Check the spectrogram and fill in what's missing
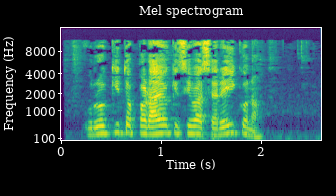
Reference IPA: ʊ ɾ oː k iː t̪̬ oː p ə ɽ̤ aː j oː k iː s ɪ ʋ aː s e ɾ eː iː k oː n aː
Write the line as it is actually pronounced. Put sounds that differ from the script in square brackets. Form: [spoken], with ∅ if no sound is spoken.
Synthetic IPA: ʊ ɾ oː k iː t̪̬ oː p ə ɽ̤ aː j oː k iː s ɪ ʋ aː s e ɾ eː iː k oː n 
